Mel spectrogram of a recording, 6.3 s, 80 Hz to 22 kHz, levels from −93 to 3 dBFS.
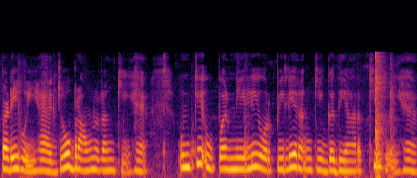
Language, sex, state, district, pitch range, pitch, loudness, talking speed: Hindi, male, Himachal Pradesh, Shimla, 205-235 Hz, 220 Hz, -16 LUFS, 180 wpm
